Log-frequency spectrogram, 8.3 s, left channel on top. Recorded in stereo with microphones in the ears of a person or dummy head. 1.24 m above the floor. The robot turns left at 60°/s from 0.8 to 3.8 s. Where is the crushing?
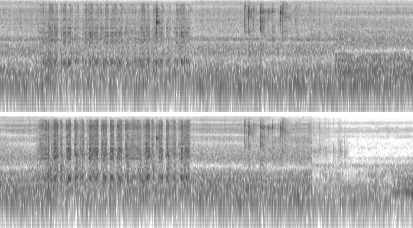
15° left (ahead or behind), 4 m.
